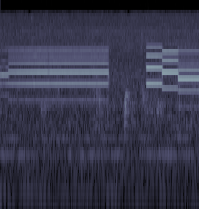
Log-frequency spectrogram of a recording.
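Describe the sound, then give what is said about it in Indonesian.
A mobile phone ringtone plays from a phone in a bag, ringing again, a bright electronic melody of sustained tones that pauses briefly and then resumes, sounding alone without any voices. “Bunyi lagi nih HP.”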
